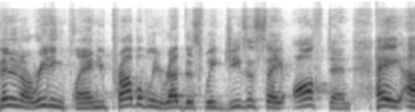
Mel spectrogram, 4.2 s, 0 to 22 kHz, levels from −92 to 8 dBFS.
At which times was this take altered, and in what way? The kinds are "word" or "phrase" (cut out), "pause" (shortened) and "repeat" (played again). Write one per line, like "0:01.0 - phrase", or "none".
none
